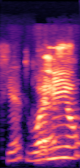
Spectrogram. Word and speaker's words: Wanignon: Donc, il est gérant de société de sécurité, PDG de la société Wanignon Group, j'ai bien prononcé, c'est ça? Yes. Wanignon.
